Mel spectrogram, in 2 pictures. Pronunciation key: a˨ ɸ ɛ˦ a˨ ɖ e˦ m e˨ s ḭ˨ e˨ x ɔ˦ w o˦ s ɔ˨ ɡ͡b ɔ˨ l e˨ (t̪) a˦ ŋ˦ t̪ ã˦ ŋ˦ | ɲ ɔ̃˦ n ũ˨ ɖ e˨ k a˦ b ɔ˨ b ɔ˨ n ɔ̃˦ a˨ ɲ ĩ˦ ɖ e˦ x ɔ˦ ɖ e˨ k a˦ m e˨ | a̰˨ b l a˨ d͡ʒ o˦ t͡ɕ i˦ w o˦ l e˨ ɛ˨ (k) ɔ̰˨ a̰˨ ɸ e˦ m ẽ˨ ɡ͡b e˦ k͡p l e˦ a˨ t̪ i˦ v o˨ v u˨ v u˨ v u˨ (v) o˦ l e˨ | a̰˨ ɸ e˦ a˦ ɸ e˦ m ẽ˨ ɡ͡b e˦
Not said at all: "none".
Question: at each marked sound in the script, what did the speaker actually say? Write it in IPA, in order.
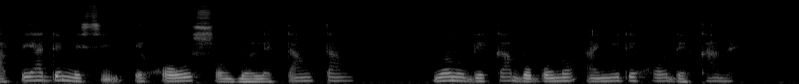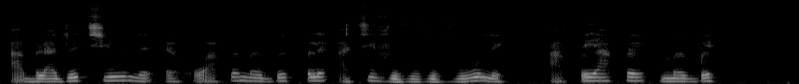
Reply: t̪, x, w

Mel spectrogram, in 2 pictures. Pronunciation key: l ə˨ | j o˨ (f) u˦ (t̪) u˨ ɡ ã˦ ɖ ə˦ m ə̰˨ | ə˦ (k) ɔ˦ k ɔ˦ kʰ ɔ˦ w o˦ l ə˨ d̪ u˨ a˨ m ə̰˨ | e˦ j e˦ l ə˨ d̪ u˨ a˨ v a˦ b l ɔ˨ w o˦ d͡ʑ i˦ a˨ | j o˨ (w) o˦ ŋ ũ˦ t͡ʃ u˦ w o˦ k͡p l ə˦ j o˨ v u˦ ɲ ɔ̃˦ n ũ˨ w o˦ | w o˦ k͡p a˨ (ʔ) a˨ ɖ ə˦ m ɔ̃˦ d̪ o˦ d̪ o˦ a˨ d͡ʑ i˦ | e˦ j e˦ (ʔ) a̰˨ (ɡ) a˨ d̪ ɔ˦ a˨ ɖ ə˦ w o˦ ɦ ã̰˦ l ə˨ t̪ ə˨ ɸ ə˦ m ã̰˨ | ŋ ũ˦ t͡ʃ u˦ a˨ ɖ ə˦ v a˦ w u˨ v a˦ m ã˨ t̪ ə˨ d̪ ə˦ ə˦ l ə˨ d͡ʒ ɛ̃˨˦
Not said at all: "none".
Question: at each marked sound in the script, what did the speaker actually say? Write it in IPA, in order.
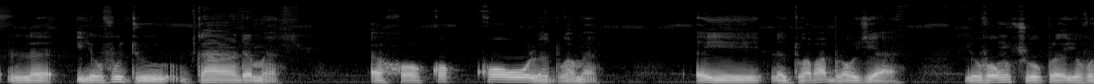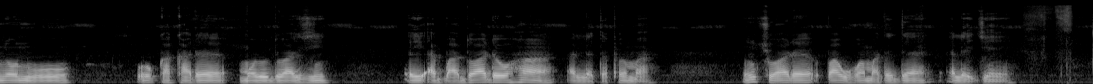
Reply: v, d̪, x, v, k, ʔ, ɡ͡b

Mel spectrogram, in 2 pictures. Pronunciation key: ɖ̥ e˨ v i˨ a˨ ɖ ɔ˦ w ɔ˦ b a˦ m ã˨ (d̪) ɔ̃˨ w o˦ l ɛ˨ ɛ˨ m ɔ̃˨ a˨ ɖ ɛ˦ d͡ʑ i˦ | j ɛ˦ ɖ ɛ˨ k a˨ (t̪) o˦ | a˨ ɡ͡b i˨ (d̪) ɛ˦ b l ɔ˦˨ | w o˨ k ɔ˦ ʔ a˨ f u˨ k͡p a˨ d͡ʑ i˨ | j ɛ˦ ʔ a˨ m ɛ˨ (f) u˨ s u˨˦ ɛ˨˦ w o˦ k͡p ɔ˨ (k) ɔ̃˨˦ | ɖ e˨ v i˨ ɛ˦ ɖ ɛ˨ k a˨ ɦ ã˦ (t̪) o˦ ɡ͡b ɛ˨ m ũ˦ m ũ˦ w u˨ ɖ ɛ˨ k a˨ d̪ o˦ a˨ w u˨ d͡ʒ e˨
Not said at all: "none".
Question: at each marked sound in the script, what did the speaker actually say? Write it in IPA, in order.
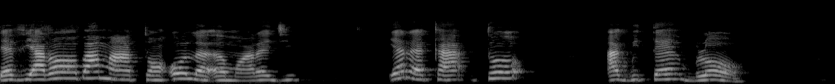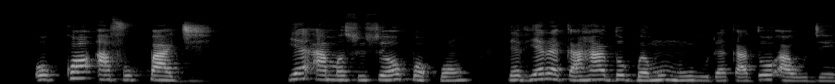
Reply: t̪, d̪, t̪, s, k͡p, d̪

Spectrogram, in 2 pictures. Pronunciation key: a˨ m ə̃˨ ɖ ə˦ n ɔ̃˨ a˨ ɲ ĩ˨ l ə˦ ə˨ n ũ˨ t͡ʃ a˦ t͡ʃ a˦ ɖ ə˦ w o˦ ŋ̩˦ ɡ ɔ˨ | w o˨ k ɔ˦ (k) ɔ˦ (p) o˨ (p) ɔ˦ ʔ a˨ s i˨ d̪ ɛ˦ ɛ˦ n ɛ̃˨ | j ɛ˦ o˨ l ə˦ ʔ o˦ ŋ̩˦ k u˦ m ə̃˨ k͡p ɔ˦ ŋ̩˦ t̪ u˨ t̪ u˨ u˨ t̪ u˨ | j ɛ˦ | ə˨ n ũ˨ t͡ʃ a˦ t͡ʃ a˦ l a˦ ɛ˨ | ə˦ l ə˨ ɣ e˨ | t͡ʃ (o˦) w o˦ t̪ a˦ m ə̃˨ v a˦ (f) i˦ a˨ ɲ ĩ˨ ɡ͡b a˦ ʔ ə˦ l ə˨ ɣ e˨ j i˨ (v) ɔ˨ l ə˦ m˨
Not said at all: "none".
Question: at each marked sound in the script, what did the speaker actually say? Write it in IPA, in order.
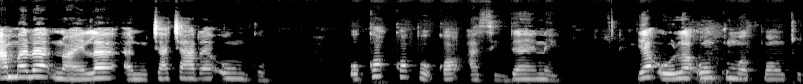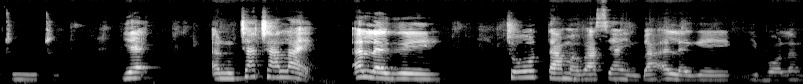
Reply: k, p, k, o˦, s, b

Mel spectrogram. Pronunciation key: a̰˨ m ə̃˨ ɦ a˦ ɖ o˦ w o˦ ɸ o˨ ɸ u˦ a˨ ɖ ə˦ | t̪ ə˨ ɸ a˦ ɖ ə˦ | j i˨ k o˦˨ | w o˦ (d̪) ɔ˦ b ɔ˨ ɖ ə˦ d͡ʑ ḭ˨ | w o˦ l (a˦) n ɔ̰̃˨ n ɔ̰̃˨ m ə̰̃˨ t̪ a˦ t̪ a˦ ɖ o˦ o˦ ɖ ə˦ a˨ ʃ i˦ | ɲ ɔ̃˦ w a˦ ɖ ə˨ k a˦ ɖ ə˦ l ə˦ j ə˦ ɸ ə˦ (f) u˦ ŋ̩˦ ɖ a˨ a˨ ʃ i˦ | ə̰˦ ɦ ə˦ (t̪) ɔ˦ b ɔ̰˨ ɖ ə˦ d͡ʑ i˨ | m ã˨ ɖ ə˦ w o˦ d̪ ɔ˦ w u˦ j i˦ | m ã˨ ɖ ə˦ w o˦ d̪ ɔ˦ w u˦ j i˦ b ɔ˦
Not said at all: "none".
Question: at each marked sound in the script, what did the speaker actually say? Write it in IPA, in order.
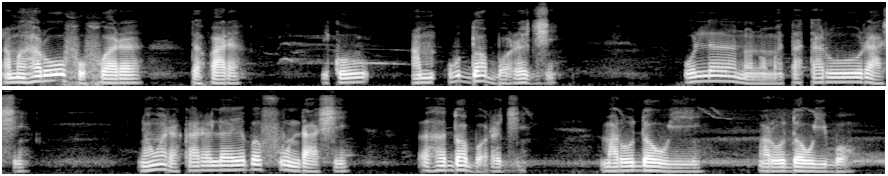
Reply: d̪, ə˦, f, d̪

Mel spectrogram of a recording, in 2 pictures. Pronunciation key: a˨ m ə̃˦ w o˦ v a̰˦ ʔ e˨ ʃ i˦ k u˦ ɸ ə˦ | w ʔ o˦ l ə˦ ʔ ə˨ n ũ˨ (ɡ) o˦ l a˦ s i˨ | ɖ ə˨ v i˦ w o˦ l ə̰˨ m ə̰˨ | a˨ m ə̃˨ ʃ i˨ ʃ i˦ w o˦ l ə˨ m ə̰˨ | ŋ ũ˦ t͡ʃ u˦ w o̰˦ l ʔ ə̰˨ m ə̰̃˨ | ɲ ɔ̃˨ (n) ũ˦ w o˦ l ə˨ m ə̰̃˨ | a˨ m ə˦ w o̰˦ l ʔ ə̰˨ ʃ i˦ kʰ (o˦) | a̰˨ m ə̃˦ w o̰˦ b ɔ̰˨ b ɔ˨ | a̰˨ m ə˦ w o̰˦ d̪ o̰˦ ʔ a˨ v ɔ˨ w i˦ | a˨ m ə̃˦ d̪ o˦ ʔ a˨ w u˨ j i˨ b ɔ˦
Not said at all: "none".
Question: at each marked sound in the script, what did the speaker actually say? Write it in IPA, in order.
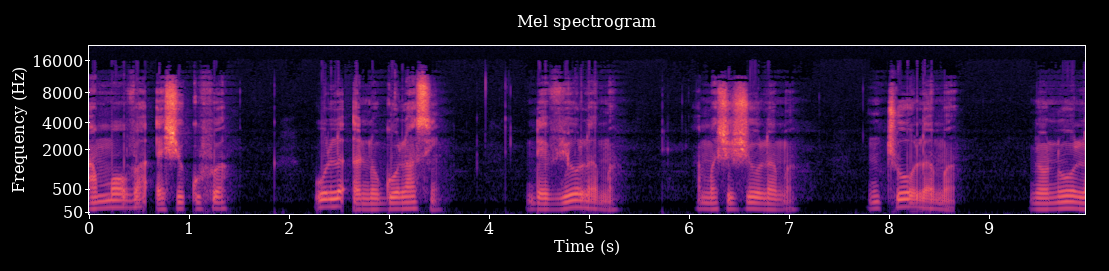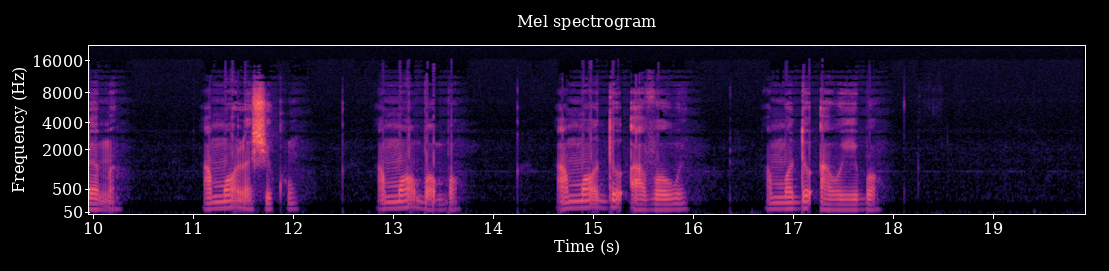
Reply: ɡ, n, u˦

